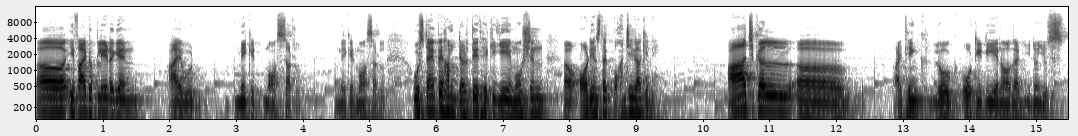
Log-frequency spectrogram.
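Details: Adult man; ordinary speech.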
